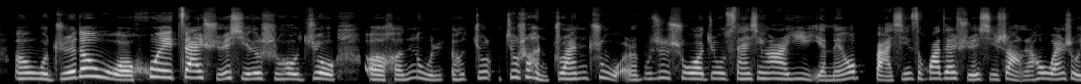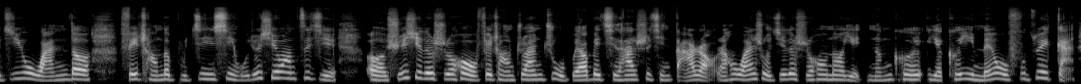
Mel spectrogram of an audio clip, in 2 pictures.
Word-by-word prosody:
呃， 265 0 +3
我 260 -2 +1
觉 265 +7 +5
得 375 +4 +9
我 245 -11 +5
会 340 - +5
在 310 -2 +7
学 270 0 -1
习 270 -4 +1
的 265 +1 +3
时 255 - -5
候， 245 0 0
就， 245 0 +2 0.3
呃， 225 -2 +5
很 225 +1 -4
努 275 -7 -6 0.2
呃 230 +1 -8
就 300 +1 -7
就 330 -1 -2
是 335 - +1
很 255 -10 -2
专 265 +2 +1
注， 305 -1 -5
而 215 - -6
不 260 +3 -13
是 300 +3 -6
说 265 -2 +2
就 270 +2 -5
三 255 0 -1
心 270 0 -2
二 265 -2 +4
意， 250 -2 -6
也 205 - -4
没 200 +1 -7
有 280 +6 0 0.2
把 195 -2 +4
心 255 +6 -4
思 280 - -3
花 275 +2 +3
在 280 0 +1
学 225 -4 -2
习 230 -1 -1
上， 205 - +1
然 210 +1 -7
后 270 +1 -1
玩 250 0 0
手 220 - -2
机 225 +6 -8
又 275 -1 -2
玩 205 0 -1
得 235 -3 +5 0.3
非 480 0 +1
常 215 - -3
地 230 - -1
不 210 0 -16
尽 240 +4 -5
兴。 235 -3 +4
我 200 - -11
就 245 +5 -6
希 300 +1 -1
望 285 -2 0
自 295 +1 -6
己， 205 -7 -5 0.3
呃， 205 -3 +2
学 250 +8 -1
习 305 -1 +1
的 265 -1 +3
时 240 -1 -1
候 245 -3 +3
非 230 +3 -1
常 205 -1 -4
专 225 0 -2
注， 220 -2 -5
不 200 0 -11
要 205 +1 +5
被 230 -1 0
其 220 0 +1
它 220 +1 0
事 235 +3 -4
情 210 -2 -5
打 195 -2 -1
扰。 210 - +1
然 195 - -3
后 240 - -7
玩 225 +1 0
手 250 - -3
机 230 +4 -5
的 250 -1 -1
时 210 - -5
候 230 -1 -5
呢， 220 -1 -4
也 190 - -7
能 195 +3 -12
可 225 -2 -3
也 210 -4 -4
可 235 +4 -6
以 240 -1 -4
没 200 -1 -3
有 255 -2 -1
负 260 +4 -10
罪 290 +5 -2
感， - - 0
245 Hz, 285 characters per minute, -22 LUFS, 220-270 Hz, 0.3 s, 得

